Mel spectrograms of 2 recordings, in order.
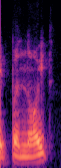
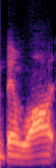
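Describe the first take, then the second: First: "Benoit" said ben-OYT; "Benoit" ending in a hard t; Canadian pronunciation. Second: "Benoit" said ben-WAH; "Benoit" ending on an open ah; American pronunciation. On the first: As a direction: say "Benoit" with an oy and a sounded t. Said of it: "it's how you say it in Canadian". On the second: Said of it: "is how you say it in American". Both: Shown as a demonstration.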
